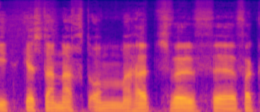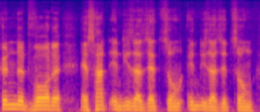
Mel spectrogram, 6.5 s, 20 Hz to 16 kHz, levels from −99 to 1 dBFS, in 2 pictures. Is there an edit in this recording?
no; 0 cuts

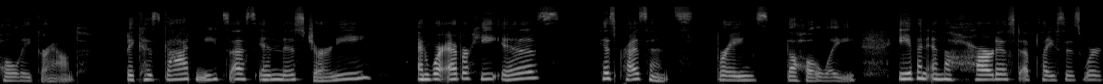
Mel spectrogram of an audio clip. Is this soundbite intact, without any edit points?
yes; 0 cuts

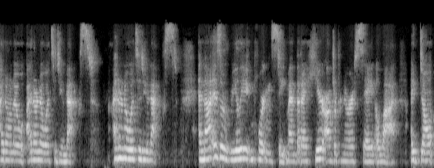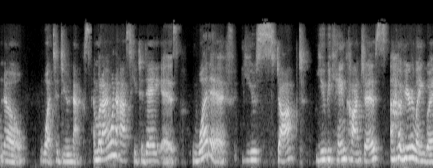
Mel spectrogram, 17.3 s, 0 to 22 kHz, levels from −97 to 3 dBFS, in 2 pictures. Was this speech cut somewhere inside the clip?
yes; 2 cuts; at 10.5 s, 14.9 s

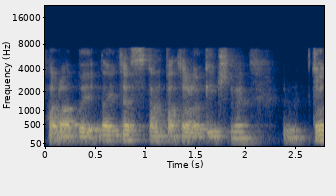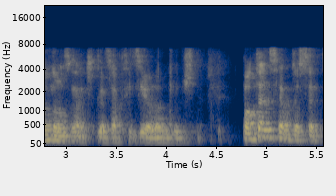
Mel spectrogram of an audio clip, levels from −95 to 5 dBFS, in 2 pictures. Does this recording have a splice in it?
no; 0 cuts

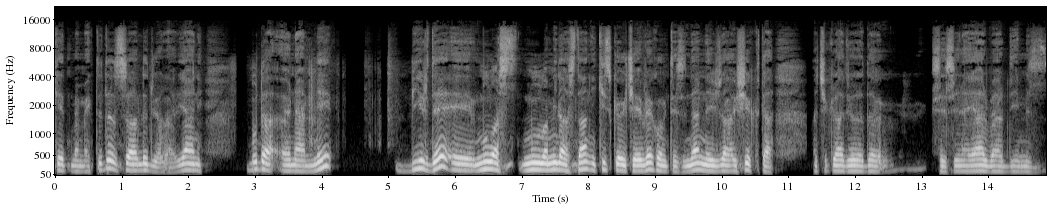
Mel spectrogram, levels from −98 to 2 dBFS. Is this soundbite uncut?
yes; 0 cuts

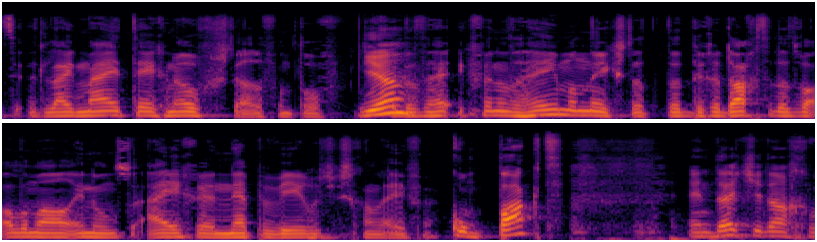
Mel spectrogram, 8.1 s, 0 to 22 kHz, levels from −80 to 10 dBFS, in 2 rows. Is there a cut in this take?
yes; 1 cut; at 6.3 s

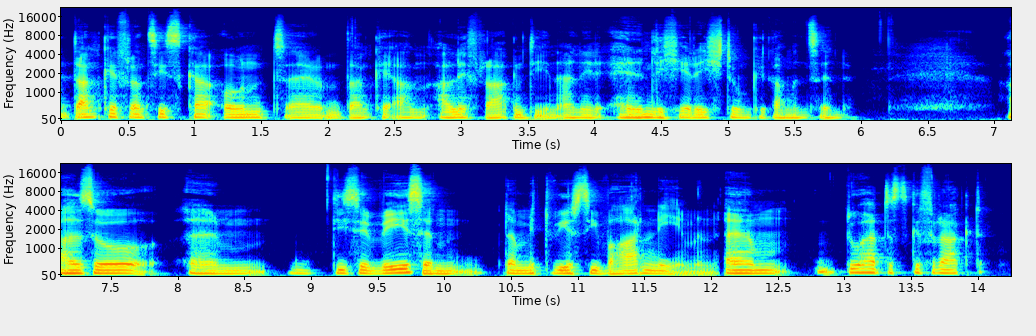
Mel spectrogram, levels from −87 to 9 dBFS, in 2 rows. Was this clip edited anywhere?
yes; 2 cuts; at 10.5 s, 12.0 s

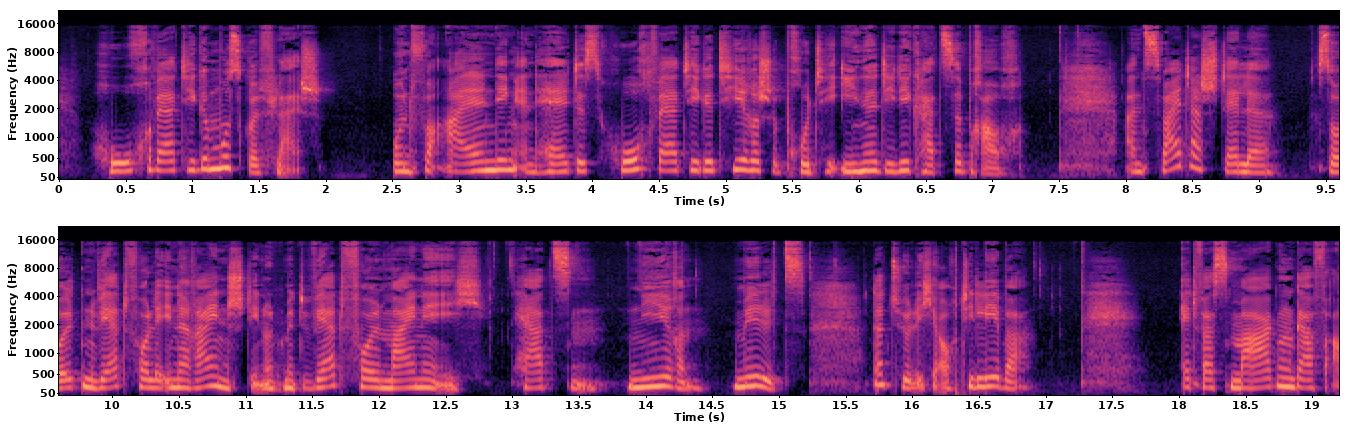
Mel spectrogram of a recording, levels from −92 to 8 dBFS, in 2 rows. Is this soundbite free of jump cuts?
no; 1 cut; at 2.3 s

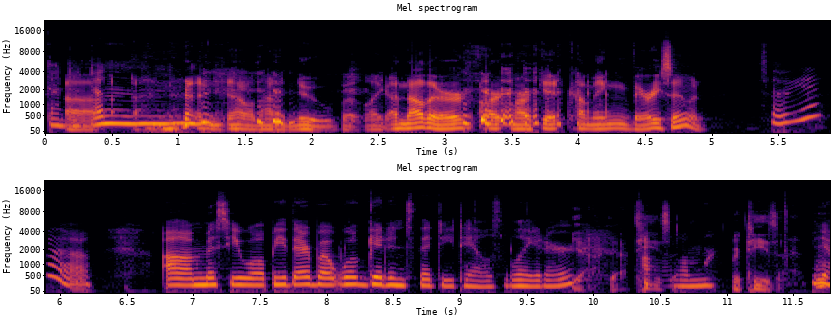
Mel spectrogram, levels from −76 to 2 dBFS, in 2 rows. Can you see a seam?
no; 0 cuts

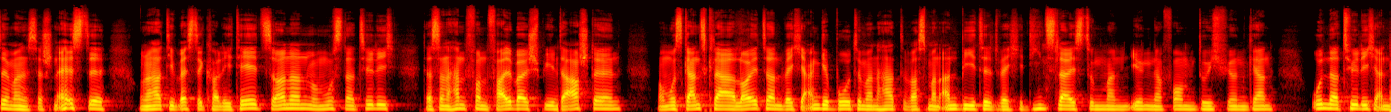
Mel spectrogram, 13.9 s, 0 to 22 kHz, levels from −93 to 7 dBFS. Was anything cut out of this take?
yes; 1 cut; at 5.6 s

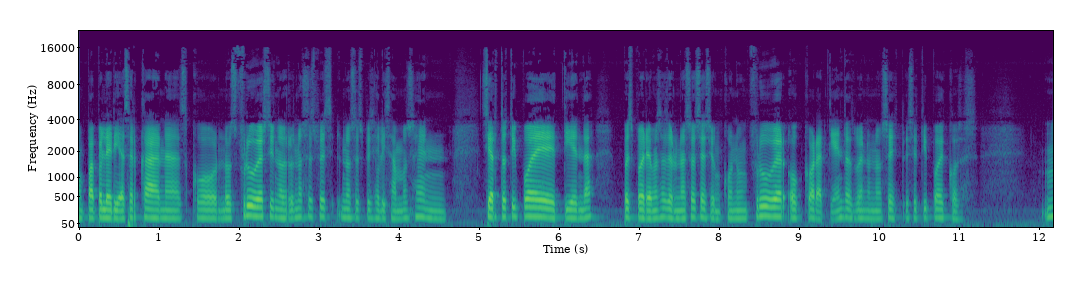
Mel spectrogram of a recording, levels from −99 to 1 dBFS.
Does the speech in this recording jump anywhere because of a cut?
yes; 1 cut; at 9.0 s

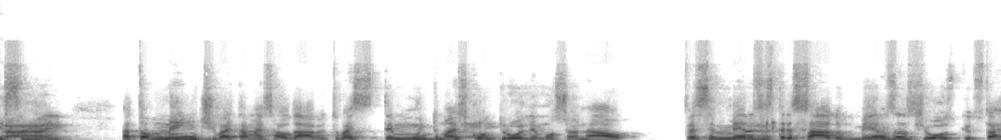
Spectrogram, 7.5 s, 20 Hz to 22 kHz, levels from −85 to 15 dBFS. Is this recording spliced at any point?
no; 0 cuts

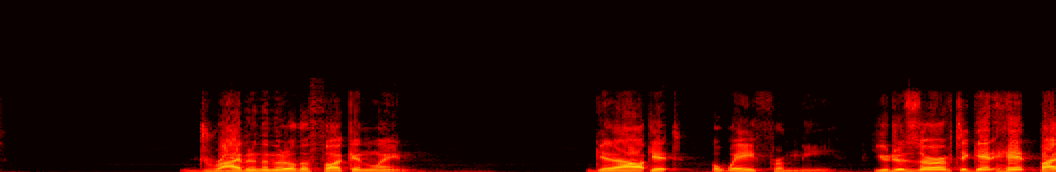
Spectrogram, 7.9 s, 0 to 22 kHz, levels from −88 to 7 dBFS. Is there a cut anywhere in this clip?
yes; 2 cuts; at 4.8 s, 6.5 s

